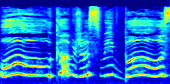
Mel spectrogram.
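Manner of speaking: very high, loud, long-drawn cry of self-admiration; hammed-up rapturous wolf; delighted exclamation. A narrator's reading. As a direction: crow with vain delight, stretching every vowel. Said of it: "et s'exclama".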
